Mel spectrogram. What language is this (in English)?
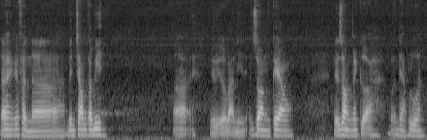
Vietnamese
